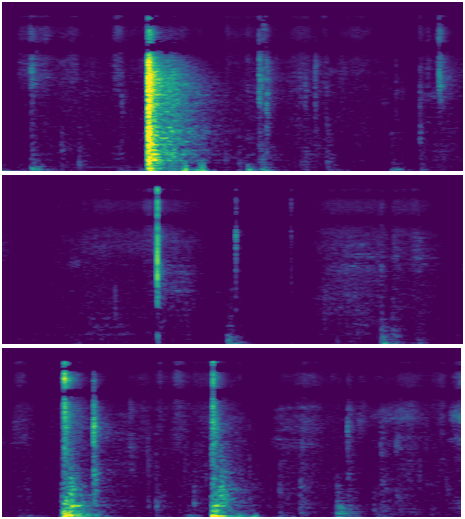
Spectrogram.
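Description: Irregular loud thumps and knocks with smaller clatter between them. The biggest comes about a second and a half in, and two more come near the end.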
